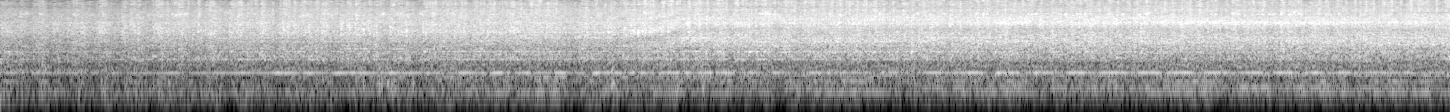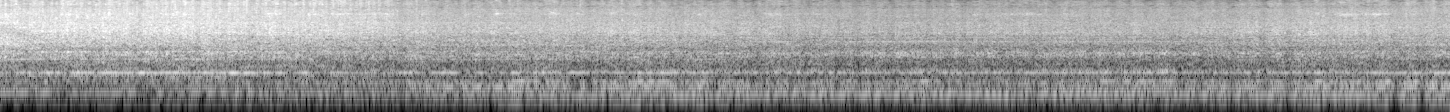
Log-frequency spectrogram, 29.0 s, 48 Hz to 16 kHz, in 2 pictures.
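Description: Nissan S13 drift car's engine running at a steady idle on its first startup.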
